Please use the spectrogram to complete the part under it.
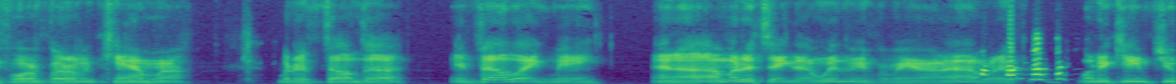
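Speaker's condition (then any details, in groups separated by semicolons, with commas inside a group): ALS; likely bulbar form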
